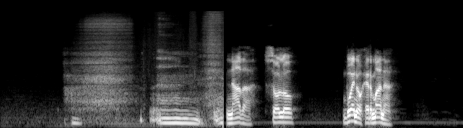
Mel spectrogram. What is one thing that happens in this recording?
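A young man answers hesitantly, speaking in short bursts.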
